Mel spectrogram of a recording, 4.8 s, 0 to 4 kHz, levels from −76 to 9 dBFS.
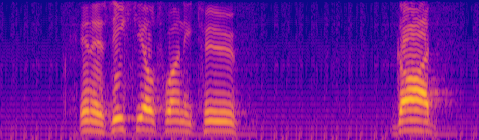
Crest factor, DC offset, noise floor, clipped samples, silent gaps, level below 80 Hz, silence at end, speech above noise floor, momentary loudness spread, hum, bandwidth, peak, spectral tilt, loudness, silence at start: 14 dB; under 0.1%; -42 dBFS; under 0.1%; none; -48 dBFS; 0.4 s; 31 dB; 15 LU; none; 4 kHz; 0 dBFS; -10 dB/octave; -12 LUFS; 0.8 s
